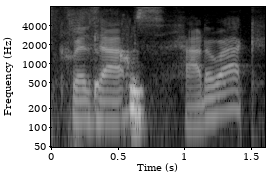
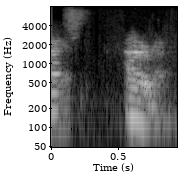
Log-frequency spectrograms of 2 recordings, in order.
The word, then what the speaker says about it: Kwisatz Haderach: I think it's Kwisatz Haderach. That's how I say it. Kwisatz Haderach.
